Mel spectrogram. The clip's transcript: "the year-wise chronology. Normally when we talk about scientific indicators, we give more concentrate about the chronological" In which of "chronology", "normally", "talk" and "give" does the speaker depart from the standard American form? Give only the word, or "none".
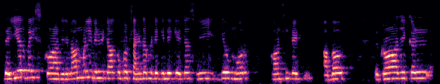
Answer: chronology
